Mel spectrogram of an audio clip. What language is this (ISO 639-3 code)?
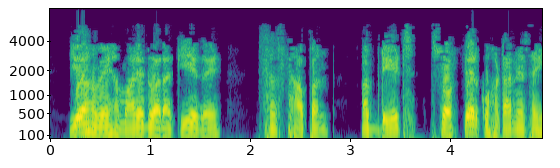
hin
